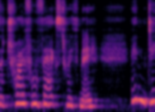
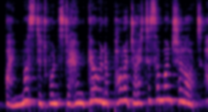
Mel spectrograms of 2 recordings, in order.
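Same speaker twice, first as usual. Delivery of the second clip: ordinary talk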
